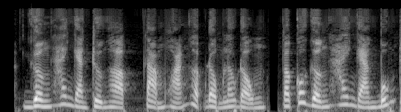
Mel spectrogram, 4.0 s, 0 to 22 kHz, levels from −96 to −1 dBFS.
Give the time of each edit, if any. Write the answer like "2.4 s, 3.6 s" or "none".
2.7 s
